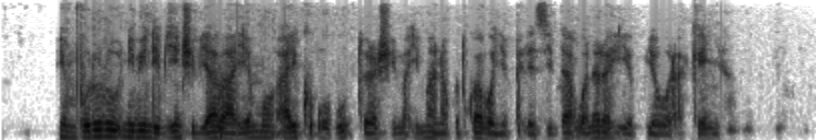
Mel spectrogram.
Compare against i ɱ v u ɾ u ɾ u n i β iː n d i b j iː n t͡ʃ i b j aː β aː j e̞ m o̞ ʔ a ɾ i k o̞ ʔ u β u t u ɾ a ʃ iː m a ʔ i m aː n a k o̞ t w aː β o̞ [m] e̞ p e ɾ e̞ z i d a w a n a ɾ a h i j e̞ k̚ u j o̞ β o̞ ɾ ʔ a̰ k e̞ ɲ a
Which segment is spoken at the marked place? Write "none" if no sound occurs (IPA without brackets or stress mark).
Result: ɲ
